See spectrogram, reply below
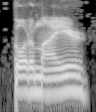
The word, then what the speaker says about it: Golda Meir: Golda Meir.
